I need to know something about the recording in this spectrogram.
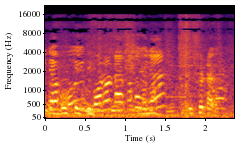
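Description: People talking, with a hissing noise in the second half.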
